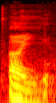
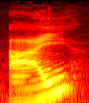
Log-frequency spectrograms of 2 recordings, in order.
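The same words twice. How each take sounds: First: The vowel starts raised, as in Canadian English. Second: The vowel starts low, as most English speakers say it. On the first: "we say I" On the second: "Instead of saying I"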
